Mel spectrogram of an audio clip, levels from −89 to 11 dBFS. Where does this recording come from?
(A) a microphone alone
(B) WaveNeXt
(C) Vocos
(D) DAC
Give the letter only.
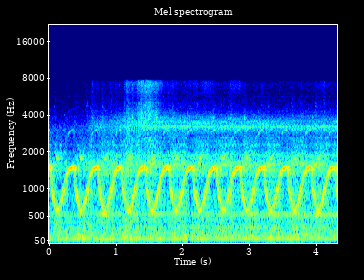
A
